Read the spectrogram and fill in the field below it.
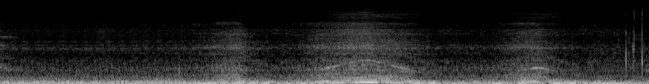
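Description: A Ford Fiesta 1.6 TDCi diesel engine runs steadily after starting, with a couple of rising revs swelling and falling back, close and fairly loud.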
